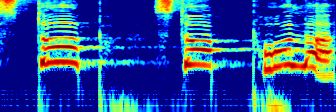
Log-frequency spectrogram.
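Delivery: put-on high, loud European accent, called out. Retelling a woman suddenly interrupting while watching the speaker, in Mrs. Vinograd's European accent. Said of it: "she had this incredibly beautiful European accent".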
